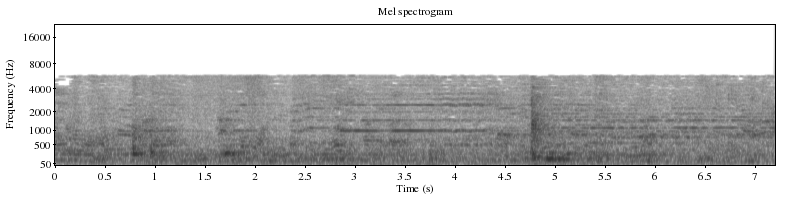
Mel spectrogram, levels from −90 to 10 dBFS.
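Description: From start to finish the audio carries plainly audible MP3 compression damage, likely from an encoder starved of bits. Nothing is present above 5.8 kHz, so the top end is sheared off flat and the sound is dull. Below that cut, weak frequency components flicker in and out between frames, giving a watery, swirling texture, and sharp attacks smear. This degree of damage fits a very low bitrate of roughly 22 kbps.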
